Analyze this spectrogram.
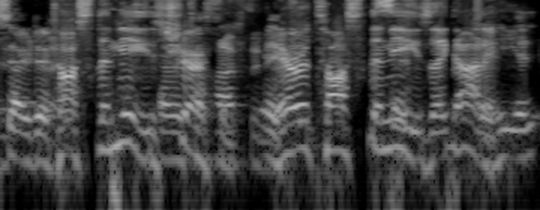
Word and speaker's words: Eratosthenes: a Word document too, because I can never pronounce the name of the guy that I've referenced in the book. Is Eratosthenes. Easy for you to say. It's so impossible. I've written it as Eratosthenes. Eratosthenes.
